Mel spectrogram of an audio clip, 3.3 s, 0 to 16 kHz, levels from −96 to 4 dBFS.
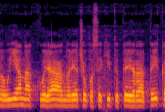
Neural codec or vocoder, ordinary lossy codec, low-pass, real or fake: vocoder, 44.1 kHz, 128 mel bands, Pupu-Vocoder; AAC, 96 kbps; 14.4 kHz; fake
